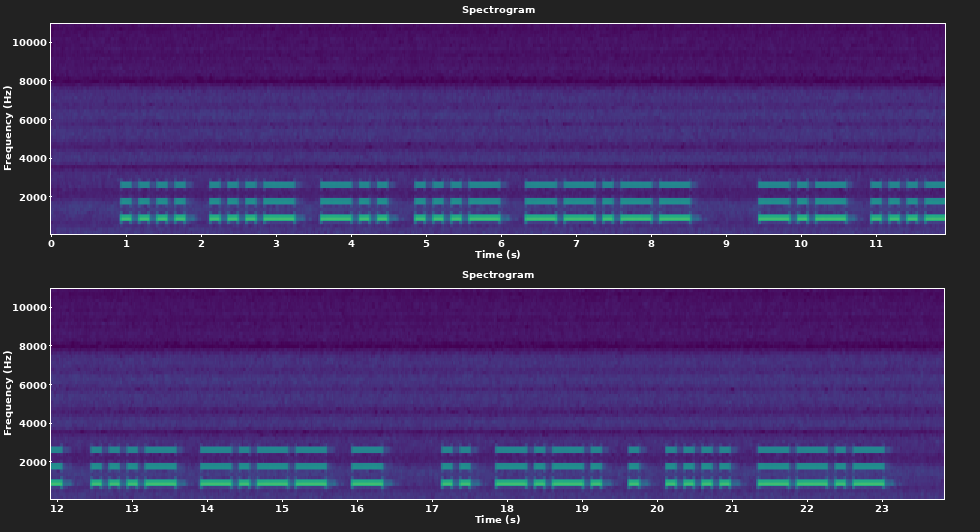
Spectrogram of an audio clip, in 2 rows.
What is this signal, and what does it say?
Morse code (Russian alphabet), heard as a keyed tone, hand-sent with a paddle, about 10 wpm, 880 Hz. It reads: ХЖДЖЪ КЖЖЫТ ИЦЕХЩ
